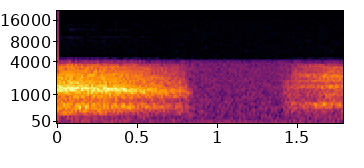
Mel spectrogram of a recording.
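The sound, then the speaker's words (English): A deep, audible breath drawn in, a long airy rush followed by a short pause, then the start of another breath. “We're breathing with you.”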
